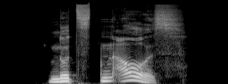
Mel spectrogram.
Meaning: inflection of ausnutzen: 1. first/third-person plural preterite 2. first/third-person plural subjunctive II
- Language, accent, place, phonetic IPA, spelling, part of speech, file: German, Germany, Berlin, [ˌnʊt͡stn̩ ˈaʊ̯s], nutzten aus, verb, De-nutzten aus.ogg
